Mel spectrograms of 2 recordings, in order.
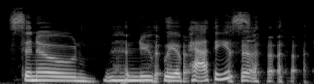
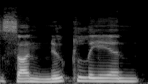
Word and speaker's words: synucleinopathies: Synucleopathies? It's synucleinopathies.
